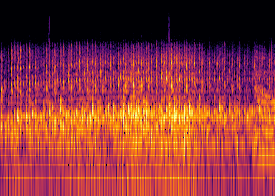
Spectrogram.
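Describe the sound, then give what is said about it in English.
A boat engine roars steadily, a rough, throbbing drone that swells a little louder partway through as it is revved to try to lift the bow out of the water and run the boat onto a beach, then settles back. No voices are heard. “by giving her the gun, the speed may lift the bow out of the water”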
